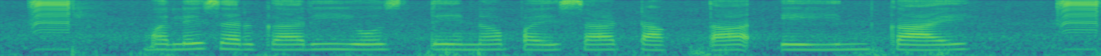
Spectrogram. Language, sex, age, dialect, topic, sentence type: Marathi, female, 18-24, Varhadi, banking, question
